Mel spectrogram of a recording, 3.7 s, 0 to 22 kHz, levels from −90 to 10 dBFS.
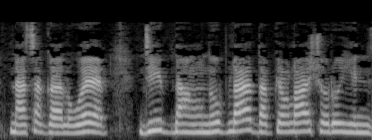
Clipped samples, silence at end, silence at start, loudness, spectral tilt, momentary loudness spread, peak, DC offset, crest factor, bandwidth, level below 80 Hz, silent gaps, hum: under 0.1%; 0 s; 0.1 s; -19 LUFS; -3.5 dB/octave; 5 LU; -2 dBFS; under 0.1%; 18 dB; 12 kHz; -72 dBFS; none; none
